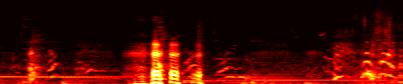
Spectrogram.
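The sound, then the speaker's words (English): A dog growls and lets out a few short, sharp vocal bursts in the middle, while people talk quietly around it. “hey, no growling.”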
